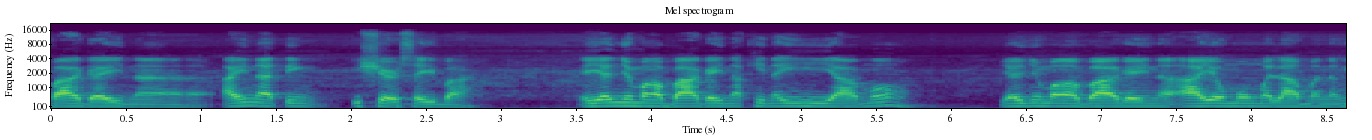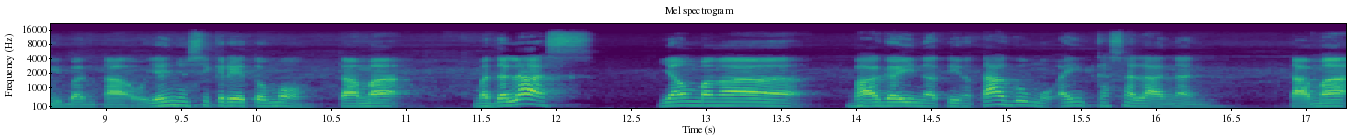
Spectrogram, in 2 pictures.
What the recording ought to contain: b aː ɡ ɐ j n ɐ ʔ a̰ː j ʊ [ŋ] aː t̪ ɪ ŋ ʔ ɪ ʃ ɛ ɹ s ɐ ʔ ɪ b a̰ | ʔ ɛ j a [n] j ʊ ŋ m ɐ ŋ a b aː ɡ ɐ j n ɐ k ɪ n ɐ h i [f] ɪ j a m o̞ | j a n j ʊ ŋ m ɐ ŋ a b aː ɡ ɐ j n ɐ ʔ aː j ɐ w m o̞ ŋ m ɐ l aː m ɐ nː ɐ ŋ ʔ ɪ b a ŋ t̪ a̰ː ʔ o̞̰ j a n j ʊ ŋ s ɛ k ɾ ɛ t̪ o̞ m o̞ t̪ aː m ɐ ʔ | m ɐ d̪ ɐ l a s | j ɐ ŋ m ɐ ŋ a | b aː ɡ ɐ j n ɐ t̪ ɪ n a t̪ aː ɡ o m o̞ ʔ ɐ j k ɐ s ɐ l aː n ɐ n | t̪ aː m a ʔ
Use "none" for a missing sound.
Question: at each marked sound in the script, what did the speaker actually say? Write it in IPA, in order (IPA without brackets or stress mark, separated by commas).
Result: n, n, h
